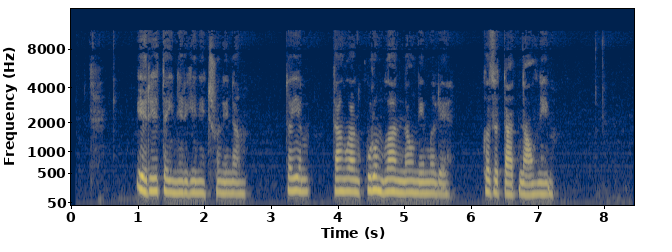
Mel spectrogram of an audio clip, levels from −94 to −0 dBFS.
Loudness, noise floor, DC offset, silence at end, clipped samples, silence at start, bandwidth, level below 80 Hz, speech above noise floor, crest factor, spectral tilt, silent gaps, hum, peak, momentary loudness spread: -27 LUFS; -68 dBFS; under 0.1%; 1.2 s; under 0.1%; 1 s; 11.5 kHz; -60 dBFS; 43 dB; 20 dB; -7 dB/octave; none; none; -8 dBFS; 12 LU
